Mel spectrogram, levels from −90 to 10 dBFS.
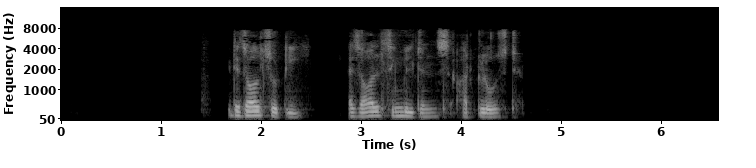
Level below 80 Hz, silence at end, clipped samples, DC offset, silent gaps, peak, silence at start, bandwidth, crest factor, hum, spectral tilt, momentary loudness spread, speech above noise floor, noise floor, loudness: -72 dBFS; 2 s; under 0.1%; under 0.1%; 2.54-2.74 s; -10 dBFS; 1.65 s; 8.2 kHz; 22 dB; none; -5.5 dB/octave; 17 LU; over 63 dB; under -90 dBFS; -28 LUFS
